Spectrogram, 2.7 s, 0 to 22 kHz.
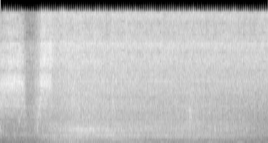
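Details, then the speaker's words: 1995 Audi A6, 5-speed, 67,000 miles, engine revving and settling with a steady airy hiss over the running noise. Vacuum leak from an old, brittle, cracked rubber vacuum line, which was replaced. "You can actually hear the vacuum leak. The hissing sound is the vacuum leak."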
